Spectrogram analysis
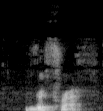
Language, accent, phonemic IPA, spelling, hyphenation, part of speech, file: English, Southern England, /ˈɹɪfɹæf/, riffraff, riff‧raff, noun, LL-Q1860 (eng)-riffraff.wav
- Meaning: 1. The rabble; crowds; people of a low, disreputable or undesirable class or position 2. Sweepings; refuse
